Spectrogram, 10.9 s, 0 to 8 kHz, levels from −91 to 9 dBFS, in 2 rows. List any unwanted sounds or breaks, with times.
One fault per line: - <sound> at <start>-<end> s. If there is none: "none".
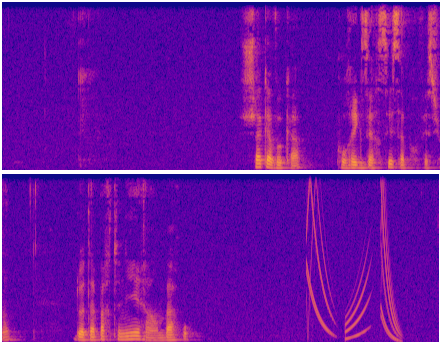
- chirp at 9.3-10.5 s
